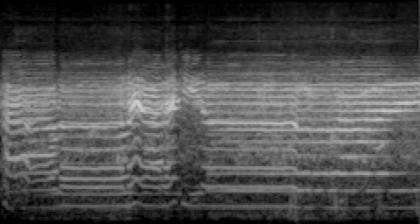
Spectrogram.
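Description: Unaccompanied women's voices singing sli, the Nùng folk love song of Lạng Sơn, in long held notes that bend and waver in places.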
